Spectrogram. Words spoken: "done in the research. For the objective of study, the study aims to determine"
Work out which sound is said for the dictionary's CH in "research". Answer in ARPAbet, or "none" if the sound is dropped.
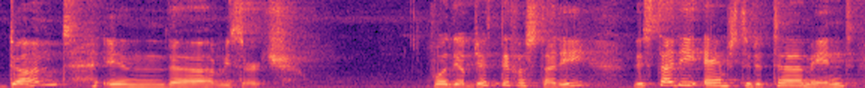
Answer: CH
